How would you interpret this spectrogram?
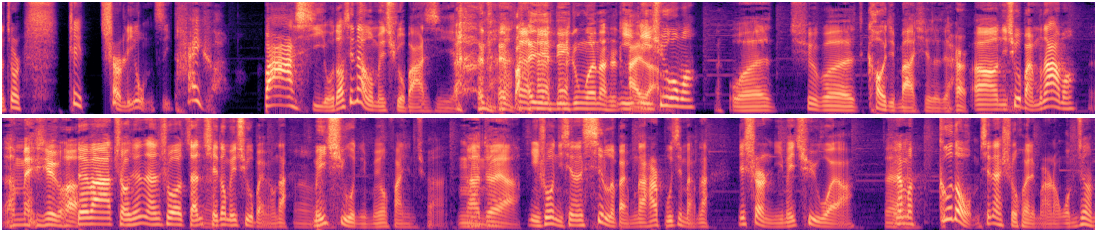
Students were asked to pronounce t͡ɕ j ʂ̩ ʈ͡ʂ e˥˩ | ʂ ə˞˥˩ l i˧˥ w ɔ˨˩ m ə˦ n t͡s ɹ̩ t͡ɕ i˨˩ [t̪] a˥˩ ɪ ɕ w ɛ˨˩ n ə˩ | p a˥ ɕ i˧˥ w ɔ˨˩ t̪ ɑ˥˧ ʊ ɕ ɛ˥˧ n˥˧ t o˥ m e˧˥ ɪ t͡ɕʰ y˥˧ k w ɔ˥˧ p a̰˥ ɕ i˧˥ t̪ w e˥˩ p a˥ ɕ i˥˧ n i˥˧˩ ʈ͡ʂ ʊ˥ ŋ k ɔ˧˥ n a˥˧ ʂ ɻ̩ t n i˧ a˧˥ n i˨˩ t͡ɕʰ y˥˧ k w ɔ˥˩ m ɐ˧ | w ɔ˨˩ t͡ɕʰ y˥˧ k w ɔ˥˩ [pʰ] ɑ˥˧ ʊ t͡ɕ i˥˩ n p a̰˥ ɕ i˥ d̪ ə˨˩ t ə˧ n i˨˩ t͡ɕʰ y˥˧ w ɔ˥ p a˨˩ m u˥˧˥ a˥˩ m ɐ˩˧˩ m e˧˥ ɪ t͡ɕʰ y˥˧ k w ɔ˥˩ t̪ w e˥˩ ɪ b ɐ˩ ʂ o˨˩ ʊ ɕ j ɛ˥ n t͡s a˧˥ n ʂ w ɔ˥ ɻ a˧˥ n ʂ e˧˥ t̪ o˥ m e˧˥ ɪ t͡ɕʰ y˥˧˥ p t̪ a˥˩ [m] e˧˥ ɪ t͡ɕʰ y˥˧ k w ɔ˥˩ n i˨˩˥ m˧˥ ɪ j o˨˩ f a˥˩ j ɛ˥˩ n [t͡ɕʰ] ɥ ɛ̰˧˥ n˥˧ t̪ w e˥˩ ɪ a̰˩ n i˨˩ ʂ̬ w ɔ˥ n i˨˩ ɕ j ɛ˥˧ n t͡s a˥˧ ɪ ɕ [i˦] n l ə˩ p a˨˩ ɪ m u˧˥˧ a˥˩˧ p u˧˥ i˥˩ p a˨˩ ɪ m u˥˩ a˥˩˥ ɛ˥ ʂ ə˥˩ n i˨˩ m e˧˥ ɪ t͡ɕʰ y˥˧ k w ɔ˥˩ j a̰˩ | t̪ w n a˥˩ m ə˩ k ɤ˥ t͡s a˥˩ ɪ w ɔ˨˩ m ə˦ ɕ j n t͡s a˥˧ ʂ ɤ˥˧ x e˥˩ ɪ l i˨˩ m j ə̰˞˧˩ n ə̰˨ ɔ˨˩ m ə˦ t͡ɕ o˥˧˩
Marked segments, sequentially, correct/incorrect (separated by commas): incorrect, incorrect, correct, correct, incorrect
